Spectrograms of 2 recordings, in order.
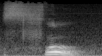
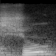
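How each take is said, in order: First: The syllable starts with a thick s sound. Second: The syllable starts with a sh sound. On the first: The speaker calls it right. "tapi su" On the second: The speaker calls it wrong. "Jangan shu"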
